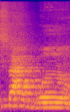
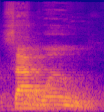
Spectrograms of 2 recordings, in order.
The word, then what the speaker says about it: saguão: Você não diz saguão, ó. Você diz saguão. Não é isso? É a pronúncia.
